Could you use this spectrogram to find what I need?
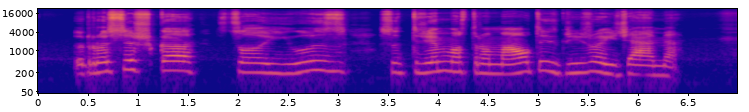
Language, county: Lithuanian, Klaipėda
